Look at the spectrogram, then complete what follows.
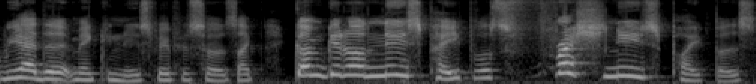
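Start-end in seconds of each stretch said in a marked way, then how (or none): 2.0-5.0 put-on British accent, higher and louder. Retelling selling newspapers in a school role-play: imitating own british accent. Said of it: "I had to speak in a U-, uh, British accent".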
